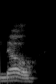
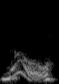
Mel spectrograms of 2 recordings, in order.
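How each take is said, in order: First: It is said in a firm, blunt way. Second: It is said in a gentle, nice way.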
